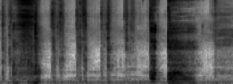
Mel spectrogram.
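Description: Tarot cards being shuffled by hand in several quick riffling bursts of varied length, close and crisp, with short gaps between them and no talking.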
